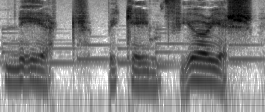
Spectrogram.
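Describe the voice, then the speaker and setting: A man playing a gentle nonhuman swamp creature who narrates a fantasy audio drama haltingly, in broken grammar with dropped articles. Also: mid-range voice, fairly even intonation. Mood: solemn storytelling. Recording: music behind the voice.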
